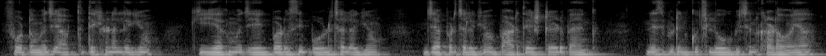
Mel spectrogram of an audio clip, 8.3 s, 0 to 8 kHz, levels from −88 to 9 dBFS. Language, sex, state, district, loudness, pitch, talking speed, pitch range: Garhwali, male, Uttarakhand, Uttarkashi, -32 LUFS, 110 Hz, 215 wpm, 110-115 Hz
